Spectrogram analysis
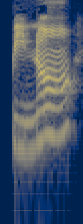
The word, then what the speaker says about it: Pinot: La primera parte es pinó. Ahí les pongo cómo se pronuncia. Eh omitimos la tés muda la t en esta palabra pinó y viene de la palabra francesa pino.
